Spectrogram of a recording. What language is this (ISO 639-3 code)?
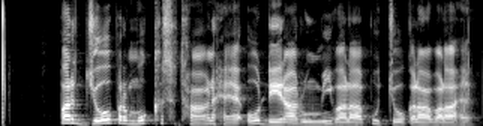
pan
